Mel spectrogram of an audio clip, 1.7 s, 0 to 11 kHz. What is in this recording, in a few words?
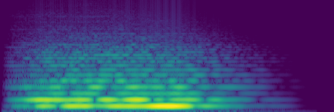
cellos F#3, String Ensembles, Detache; Miroslav Vitous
